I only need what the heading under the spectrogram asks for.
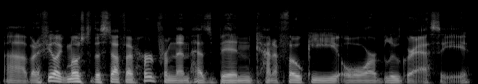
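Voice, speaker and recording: A man co-hosting a podcast in casual chat, slightly congested from allergies, relaxed and chatty. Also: sits low, normal speed, dry recording, studio quality. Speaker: podcast co-host.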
